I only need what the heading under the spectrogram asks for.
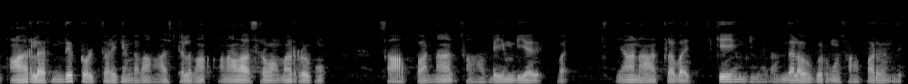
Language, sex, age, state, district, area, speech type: Tamil, male, 18-30, Tamil Nadu, Tirunelveli, rural, spontaneous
